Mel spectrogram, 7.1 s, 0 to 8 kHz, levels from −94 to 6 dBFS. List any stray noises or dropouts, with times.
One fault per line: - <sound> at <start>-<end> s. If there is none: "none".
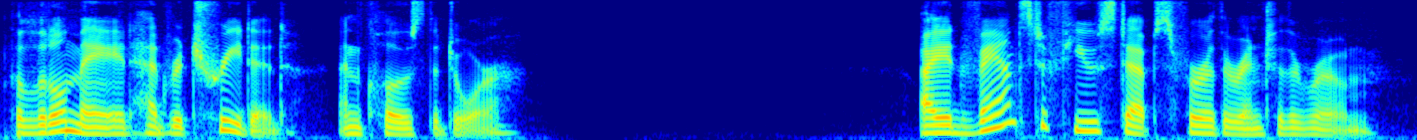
none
